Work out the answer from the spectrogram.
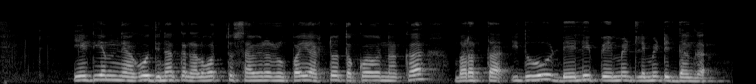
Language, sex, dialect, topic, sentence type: Kannada, male, Dharwad Kannada, banking, statement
